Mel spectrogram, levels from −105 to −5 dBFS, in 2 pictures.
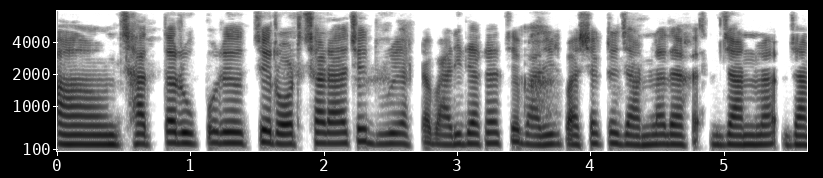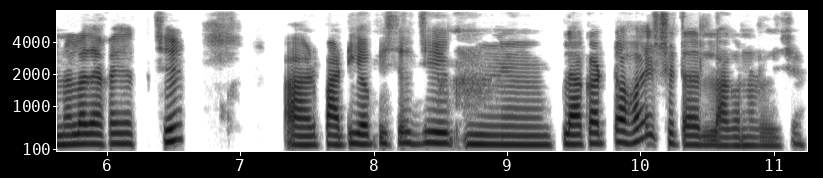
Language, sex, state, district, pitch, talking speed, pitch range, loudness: Bengali, female, West Bengal, Dakshin Dinajpur, 210 Hz, 170 wpm, 195-225 Hz, -18 LUFS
